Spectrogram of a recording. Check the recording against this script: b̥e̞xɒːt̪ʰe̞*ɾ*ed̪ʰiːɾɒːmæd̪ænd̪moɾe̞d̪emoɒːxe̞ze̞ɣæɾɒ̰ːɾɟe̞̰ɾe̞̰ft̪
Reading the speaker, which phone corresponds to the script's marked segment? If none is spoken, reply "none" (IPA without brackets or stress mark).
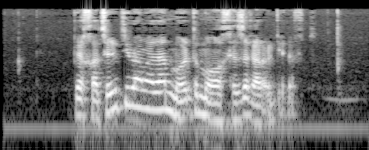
ɾ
